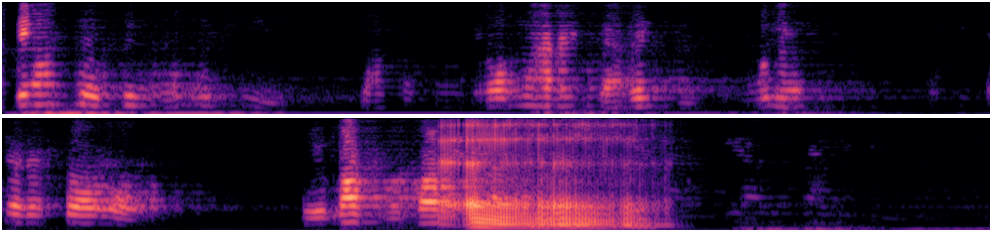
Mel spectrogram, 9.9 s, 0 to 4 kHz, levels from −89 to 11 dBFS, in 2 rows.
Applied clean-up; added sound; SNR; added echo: neural mask model DeepFilterNet 3.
